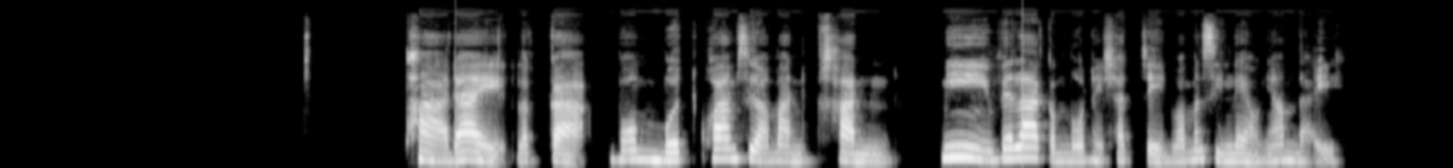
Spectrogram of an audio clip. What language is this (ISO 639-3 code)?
tha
